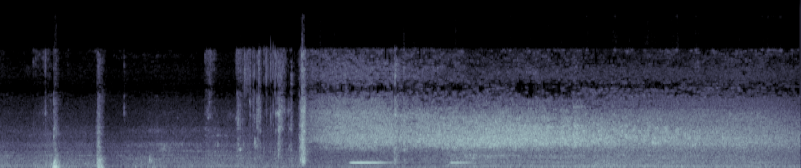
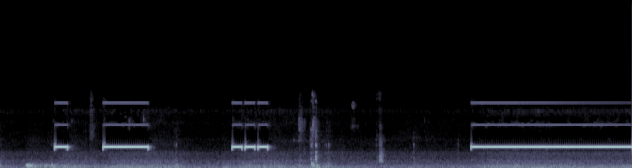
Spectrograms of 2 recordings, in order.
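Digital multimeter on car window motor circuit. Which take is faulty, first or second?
second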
